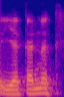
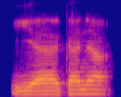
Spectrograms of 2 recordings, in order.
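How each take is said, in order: First: The word ends with a plain k sound. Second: The word has a deep throaty ain sound. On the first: The speaker calls it wrong. "itu lagi salah" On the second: The speaker calls it right. "itu ain itu penting"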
